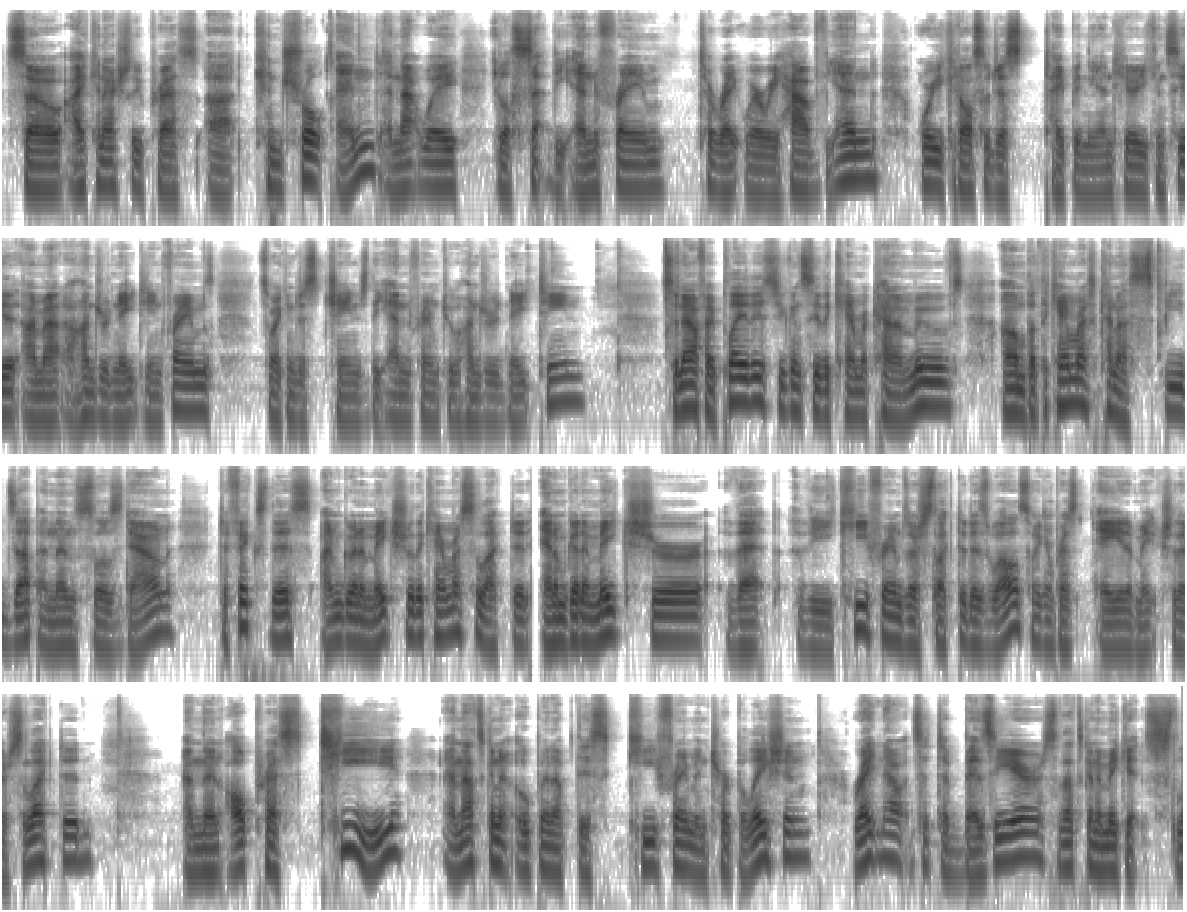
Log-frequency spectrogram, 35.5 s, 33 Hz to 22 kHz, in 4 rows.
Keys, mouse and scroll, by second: 2.3 ctrl+End, 13.7 space, 14.3 scroll up 2, 17.2 space.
